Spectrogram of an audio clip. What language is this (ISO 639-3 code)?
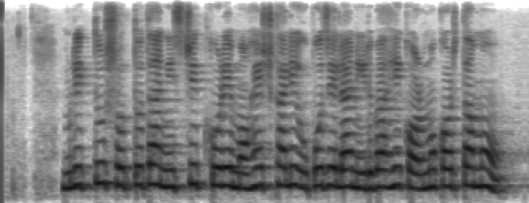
ben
